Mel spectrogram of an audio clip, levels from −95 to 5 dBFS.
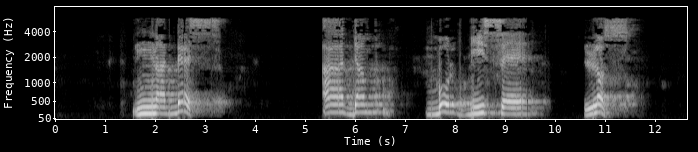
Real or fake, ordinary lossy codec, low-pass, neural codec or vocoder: fake; MP3, 24 kbps; 7.2 kHz; codec, 16 kHz, 16 kbps, FreqCodec, smaller model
